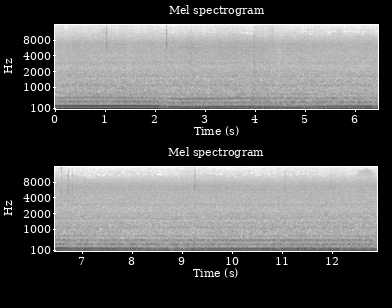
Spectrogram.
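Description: A train's engine hums low and steady while rolling along.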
